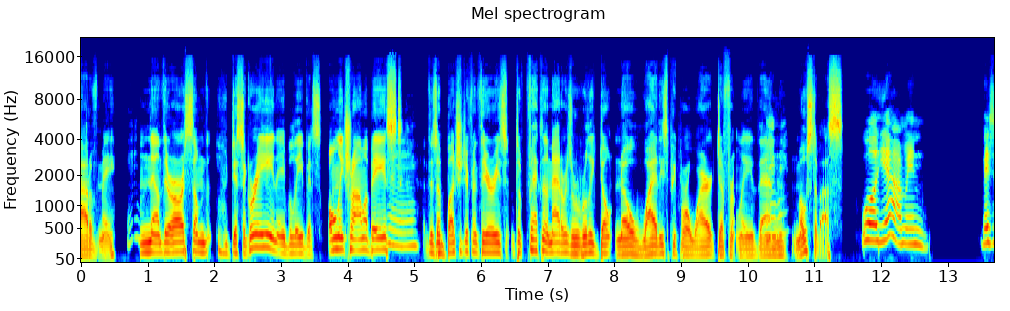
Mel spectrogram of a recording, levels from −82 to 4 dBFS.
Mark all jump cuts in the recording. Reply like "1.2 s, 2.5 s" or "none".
none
